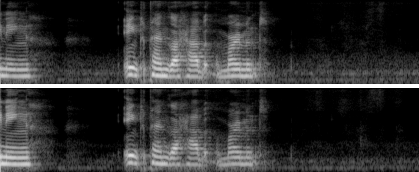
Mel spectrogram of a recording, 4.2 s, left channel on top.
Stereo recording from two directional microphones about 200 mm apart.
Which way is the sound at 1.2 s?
5° right (ahead or behind).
